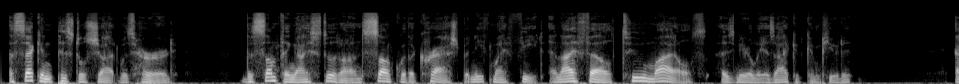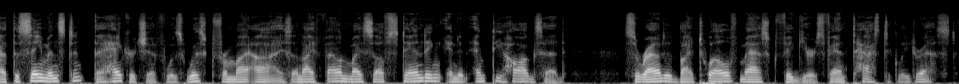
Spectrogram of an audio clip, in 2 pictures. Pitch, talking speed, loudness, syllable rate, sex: 115 Hz, 180 wpm, -20 LUFS, 5.2 syllables/s, male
